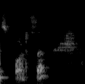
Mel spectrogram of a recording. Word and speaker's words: Sforza: Este trabajo del profesor Cavalli Sforza, voy a subir que se pronuncia Sforza, académico de la Universidad de Stanford, es una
